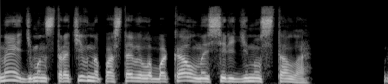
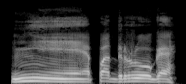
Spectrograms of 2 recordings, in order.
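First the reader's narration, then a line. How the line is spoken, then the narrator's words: Angry drawl. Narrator (Russian): зло протянул я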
